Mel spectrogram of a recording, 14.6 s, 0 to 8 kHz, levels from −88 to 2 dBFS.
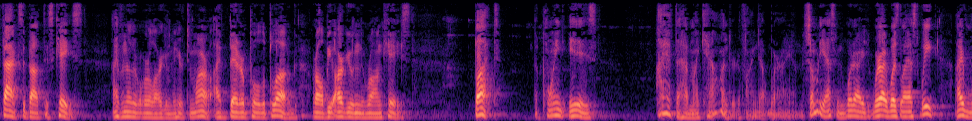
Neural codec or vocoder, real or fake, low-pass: none; real; 7.2 kHz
